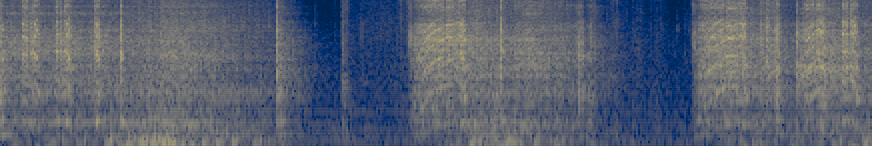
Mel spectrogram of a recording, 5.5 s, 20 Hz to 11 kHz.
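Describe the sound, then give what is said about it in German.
A small 125cc automatic scooter engine is cranked to start in three separate bursts, each a few seconds long with brief quiet pauses between, loud with no talking. “Mi Maschine ist jo eher wat lütt. Ich habe 124er Roller, Automatik. Aber wenn dir denn endlich Ansprung ist, brauchst du bloß noch Gas zu geben.”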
